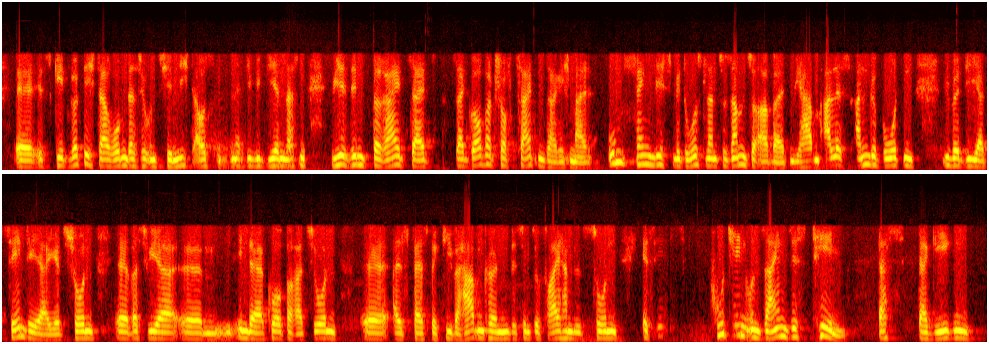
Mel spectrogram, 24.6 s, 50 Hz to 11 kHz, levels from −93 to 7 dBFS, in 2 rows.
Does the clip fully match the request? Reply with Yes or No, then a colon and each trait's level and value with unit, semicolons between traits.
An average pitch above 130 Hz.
Yes: medium, 140 Hz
